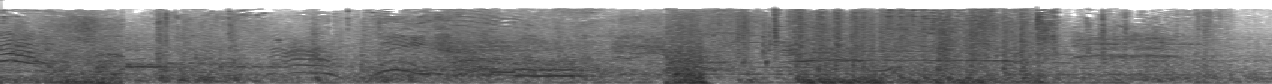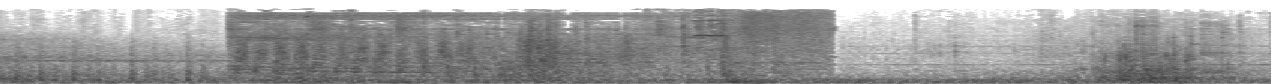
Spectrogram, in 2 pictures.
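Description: A gunshot in the animated series Arcane cracks out as a sharp, loud burst amid dramatic score and dialogue, followed by mechanical clatter and ringing effects.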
